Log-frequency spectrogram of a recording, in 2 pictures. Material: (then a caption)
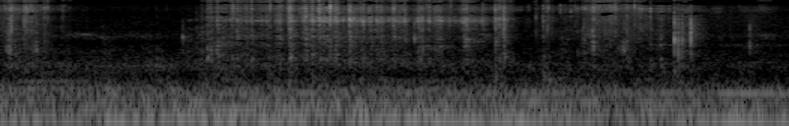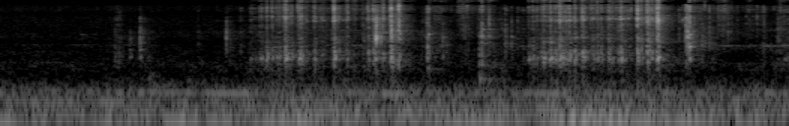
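Soap. A solid, hand-sized white bar of very dry soap, held in the hand, is shaved into powdery curls with a metal utility knife blade. There are quiet, dry scraping and crunching strokes with bright crackly bursts over a steady low rumble.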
